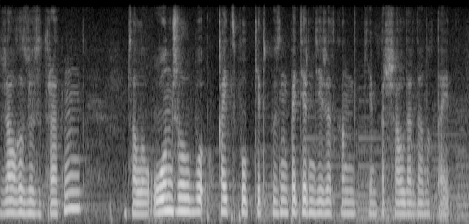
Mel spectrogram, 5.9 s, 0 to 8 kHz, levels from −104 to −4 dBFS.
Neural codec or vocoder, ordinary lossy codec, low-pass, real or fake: none; none; 7.2 kHz; real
